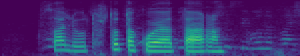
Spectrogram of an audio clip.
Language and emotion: Russian, neutral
